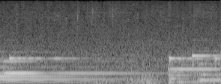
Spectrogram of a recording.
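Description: Steady rain falls in a soft, even hiss beneath sustained, droning musical chords that shift to a new chord near the end. No one speaks.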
